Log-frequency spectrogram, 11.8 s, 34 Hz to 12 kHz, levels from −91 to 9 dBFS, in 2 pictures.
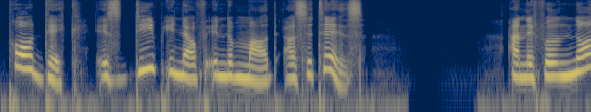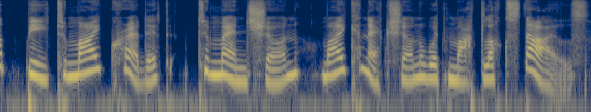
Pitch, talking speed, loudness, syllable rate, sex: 220 Hz, 130 wpm, -19 LUFS, 3.6 syllables/s, female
